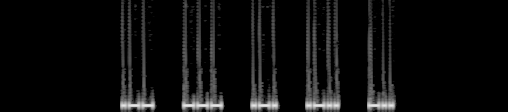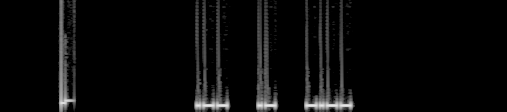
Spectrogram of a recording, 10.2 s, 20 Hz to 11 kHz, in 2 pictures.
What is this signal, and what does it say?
Morse code, heard as a keyed tone, about 36 wpm, spaced as for 20 wpm, 700 Hz. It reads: WORLD WAY
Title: 3x Character Spacing - Top 300 Words - 35wpm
